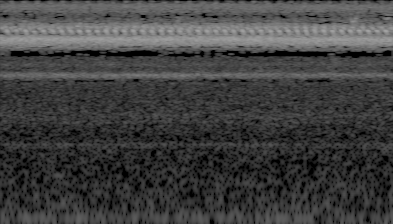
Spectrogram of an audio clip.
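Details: Insects in a relaxing nature setting: a steady, high-pitched shimmering trill pulses without a break, layered over a soft low rumble and faint background hiss.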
